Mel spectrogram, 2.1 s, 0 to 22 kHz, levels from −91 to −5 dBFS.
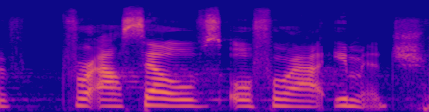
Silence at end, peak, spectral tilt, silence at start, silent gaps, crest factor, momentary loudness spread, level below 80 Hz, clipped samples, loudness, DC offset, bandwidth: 0 s; -18 dBFS; -1.5 dB/octave; 0 s; none; 20 dB; 11 LU; -80 dBFS; under 0.1%; -37 LUFS; under 0.1%; 18 kHz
